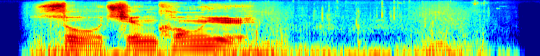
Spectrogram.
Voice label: Dragonhawk yes, zh; 龙鹰骑士（魔兽争霸3）; 人类; 攻击时

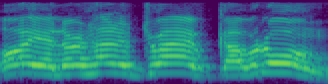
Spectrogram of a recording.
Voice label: 拉丁裔海滩中年男性; 罪恶都市; 海滩度假者

